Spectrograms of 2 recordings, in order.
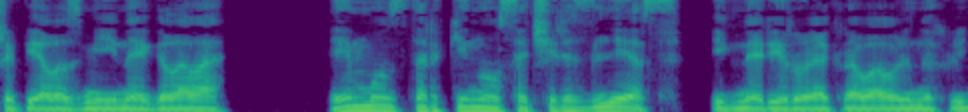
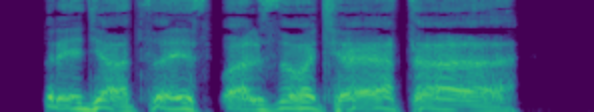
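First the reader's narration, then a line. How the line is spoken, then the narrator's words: Hiss. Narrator (Russian): прошипел тот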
